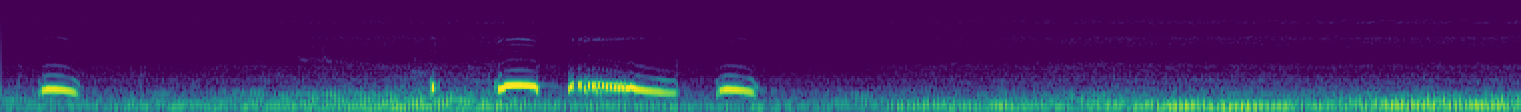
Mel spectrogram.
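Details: Decoy spotted dove calling to bring wild birds in: a lone hoot, then a single phrase of brief notes, a rolling descending croo and a final short coo, followed by several seconds of low rumbling noise.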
